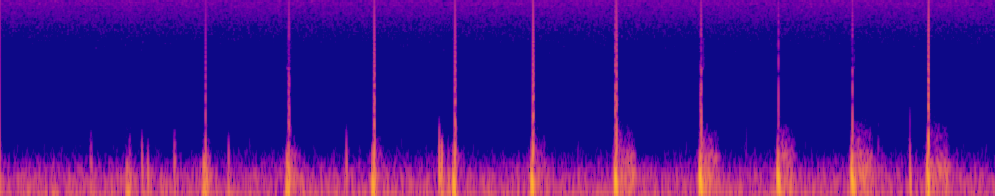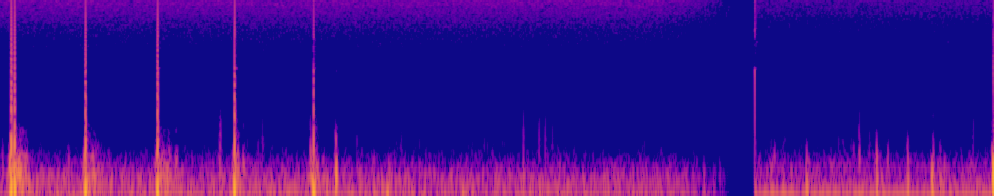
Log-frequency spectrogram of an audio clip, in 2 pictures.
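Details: Korotkoff sounds as heard while measuring blood pressure; headphones recommended for listening.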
